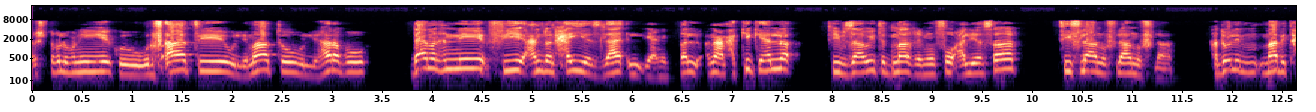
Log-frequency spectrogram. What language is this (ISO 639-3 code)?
ara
